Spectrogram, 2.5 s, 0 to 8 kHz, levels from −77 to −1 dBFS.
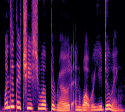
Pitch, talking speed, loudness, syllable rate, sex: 230 Hz, 310 wpm, -16 LUFS, 6.2 syllables/s, female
